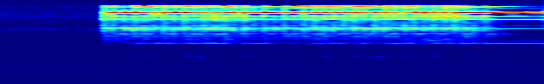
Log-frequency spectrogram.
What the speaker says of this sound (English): the hospital phone is ringing.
